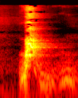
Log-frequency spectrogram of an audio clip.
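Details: Young poodle, upset at food served on paper, lets out a single sharp bark that trails into a low rough growl.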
